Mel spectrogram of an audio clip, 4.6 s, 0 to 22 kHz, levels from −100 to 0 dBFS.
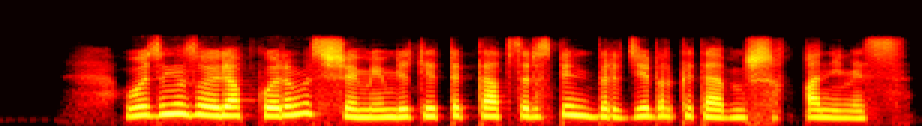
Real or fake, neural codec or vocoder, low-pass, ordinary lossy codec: fake; codec, 16 kHz, 1 kbps, FunCodec, trained on LibriTTS, 50 frames a second; none; none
